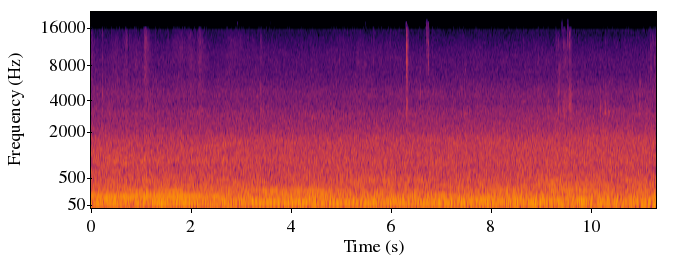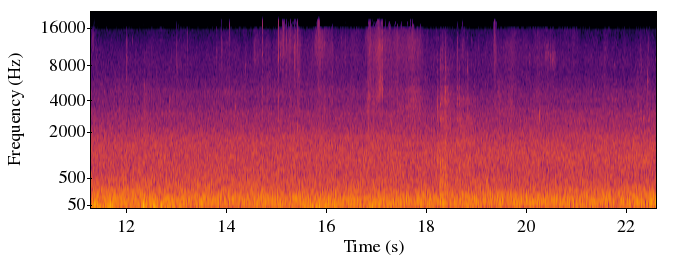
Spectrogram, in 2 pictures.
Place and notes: Recorded at the back entrance to the center for the arts at Muhlenberg College. Recorded at 1:50 pm using a Sony Zoom recorder.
